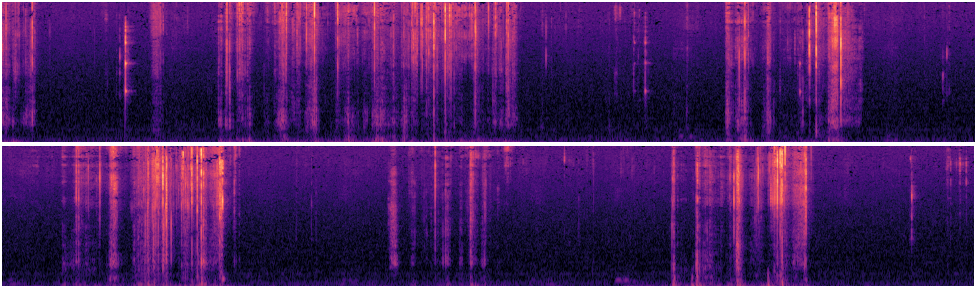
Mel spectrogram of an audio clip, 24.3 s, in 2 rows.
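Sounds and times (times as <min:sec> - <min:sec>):
sunflower head crunching and tearing when handled: 0:00.0 - 0:00.5, 0:02.7 - 0:06.5, 0:09.0 - 0:10.8, 0:13.0 - 0:15.2, 0:20.6 - 0:22.3.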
